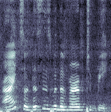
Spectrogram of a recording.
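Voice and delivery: ordinary delivery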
